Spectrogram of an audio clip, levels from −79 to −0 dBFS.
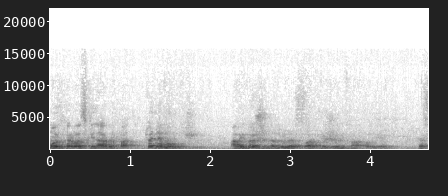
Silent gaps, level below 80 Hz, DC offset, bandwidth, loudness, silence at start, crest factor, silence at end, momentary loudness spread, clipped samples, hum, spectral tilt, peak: none; -50 dBFS; under 0.1%; 16 kHz; -26 LUFS; 0 s; 18 dB; 0 s; 14 LU; under 0.1%; none; -6.5 dB/octave; -8 dBFS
